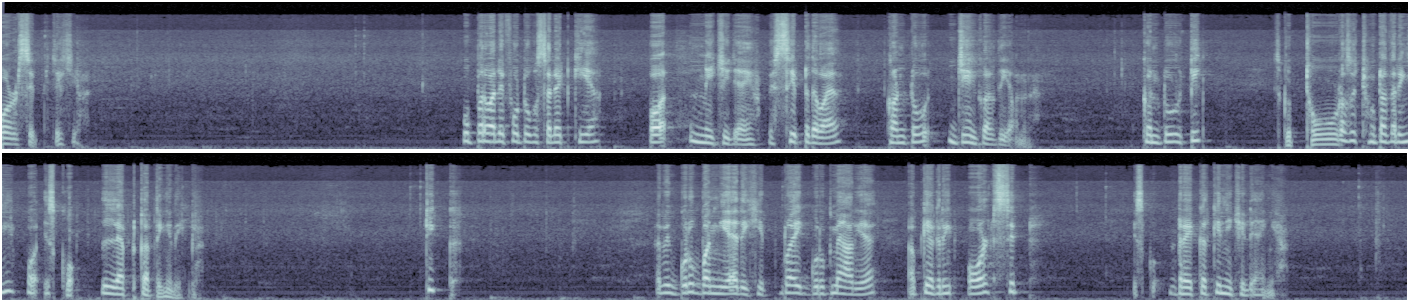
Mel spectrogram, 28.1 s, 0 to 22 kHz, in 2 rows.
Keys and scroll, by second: 9.4 ctrl+g, 10.6 ctrl+g, 11.7 ctrl+t.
